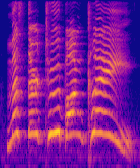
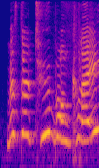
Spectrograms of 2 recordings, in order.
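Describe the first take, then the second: First: High, projected call to the captain. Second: High searching call, rising at the end; questioning call. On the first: Crew hailing their captain, high calling voice. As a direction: sing out the name across the ship. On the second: Crew looking for the missing captain, questioning high call. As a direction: call the name as a worried question. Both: Acted.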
